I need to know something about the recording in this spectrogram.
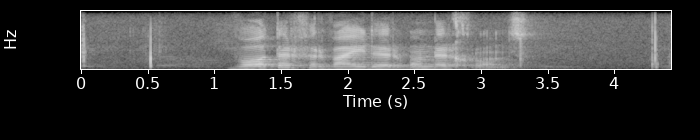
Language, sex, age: Afrikaans, female, 22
